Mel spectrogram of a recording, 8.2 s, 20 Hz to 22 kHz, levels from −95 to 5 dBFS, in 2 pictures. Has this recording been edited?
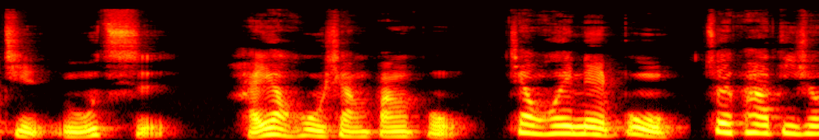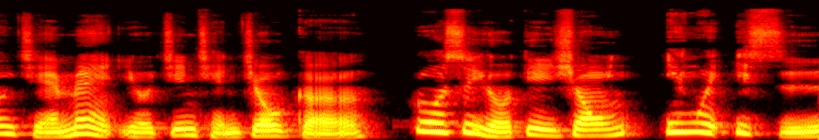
yes; 2 cuts; at 2.4 s, 6.1 s

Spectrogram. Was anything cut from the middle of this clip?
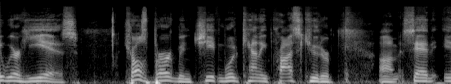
yes; 1 cut; at 2.2 s

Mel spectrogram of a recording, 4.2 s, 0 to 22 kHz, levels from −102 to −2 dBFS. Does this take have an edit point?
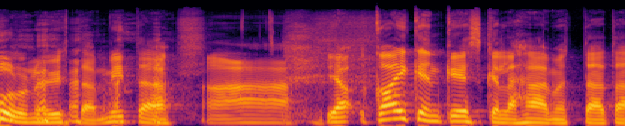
yes; 1 cut; at 3.0 s

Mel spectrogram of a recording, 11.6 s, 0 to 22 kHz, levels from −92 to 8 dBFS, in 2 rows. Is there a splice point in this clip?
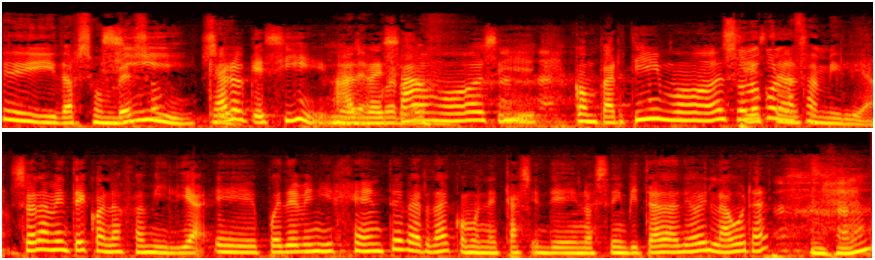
yes; 1 cut; at 9.3 s

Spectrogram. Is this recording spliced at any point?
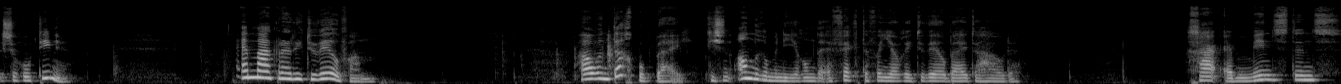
yes; 1 cut; at 7.1 s

